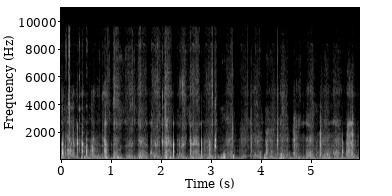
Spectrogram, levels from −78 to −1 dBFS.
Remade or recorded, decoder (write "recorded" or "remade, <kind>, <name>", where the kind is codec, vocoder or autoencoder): remade, codec, SNAC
